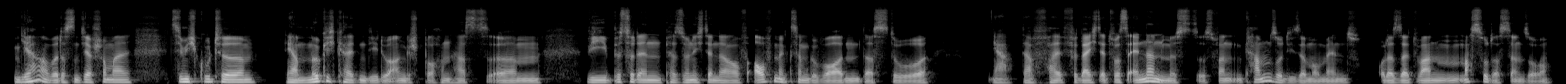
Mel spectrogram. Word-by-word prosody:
Ja, 115 +5 +3
aber 100 -6 +2
das 100 -1 -1
sind 105 - -2
ja 110 -2 +4
schon 115 - -1
mal 105 -1 +1 0.4
ziemlich 125 +1 +3
gute, 110 -5 +4 0.3
ja, 105 -2 +4
Möglichkeiten, 115 - +2
die 90 0 -2
du - - -1
angesprochen 85 -1 -3
hast. 80 -1 -6
Ähm, 85 0 0 0.4
wie 100 -1 +2
bist 115 +4 -2
du 120 - +2
denn 100 -2 +2
persönlich 100 0 -1
denn 100 -2 0
darauf 90 -2 -1
aufmerksam 105 -4 +2
geworden, 85 0 +1
dass - - -3
du 80 -1 0 0.6
ja, - - -5
da - - -2
fall 95 -1 -2
vielleicht 95 0 +1
etwas 100 0 -1
ändern 115 -1 +5
müsstest? 85 -1 -5
Wann 90 0 -3
kam 125 +11 0
so 100 - -1
dieser 85 -1 -4
Moment? 80 +1 -4
Oder 90 -1 +1
seit 90 0 -1
wann 90 0 +3
m 90 0 -2
machst - - 0
du - - +2
das - - -5
denn 75 +1 -4
so? 75 +2 -6
95 Hz, 185 wpm, -24 LUFS, 85-110 Hz, 0.6 s, ändern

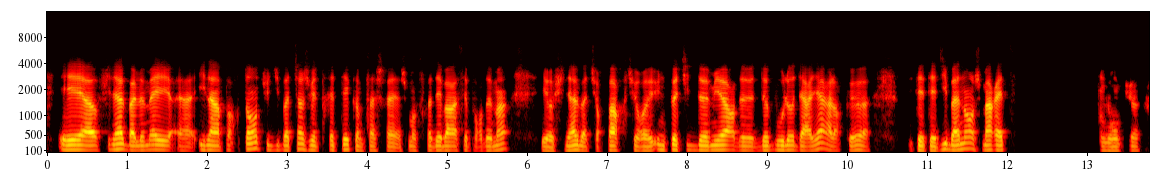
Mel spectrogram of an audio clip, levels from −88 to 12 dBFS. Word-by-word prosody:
et 125 0 +5
heu, 115 -1 +8
au - - -9
final, 130 +4 +3
bah, 110 - +4
le 115 0 -2
mail, 120 -1 +1
heu, 105 - -3
il 120 -1 -5
est - - +4
important, 140 +6 +1
tu 120 - -12
te - - -14
dis: 115 - -13
«Bah, 115 0 -1
tiens, 140 +4 -1
je 120 - -11
vais 115 - +1
le 110 - -12
traiter, 120 +5 -3
comme 115 -5 -6
ça, 110 - -3
je 105 - -15
serai 100 -2 -2
je - - -14
m'en 105 - -6
serai 110 - -4
débarrassé 110 -1 +1
pour - - -13
demain» 120 +7 -1 0.4
et 100 - -1
au 95 - 0
final, 115 +6 0
bah, 115 - -2
tu - - -11
repars - - +2
sur, 100 - -3
heu, 105 - 0
une 120 -4 -5
petite 120 -2 -1
demi-heure 120 +1 +3
de 110 -1 -2
de 105 +3 -3
boulot 120 +1 -1
derrière 115 +7 +1
alors 100 -3 -1
que, - - -4
heu, 115 +1 -1 0.5
tu - - -26
t'étais 105 - +1
dit: 140 - -2
«Bah, 120 -1 +5
non, 145 0 0
je 140 - -12
m'arrête». 120 -1 +4 1.2
Donc, 100 -1 -4
heu 105 - -6
115 Hz, 250 wpm, -24 LUFS, 110-120 Hz, 1.2 s, heu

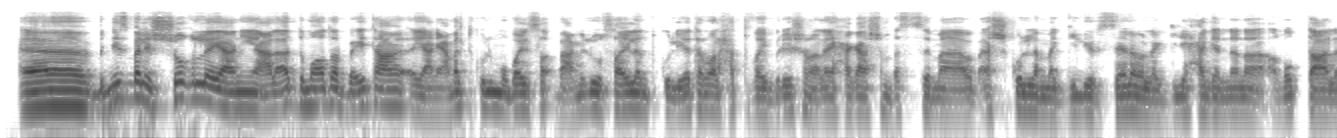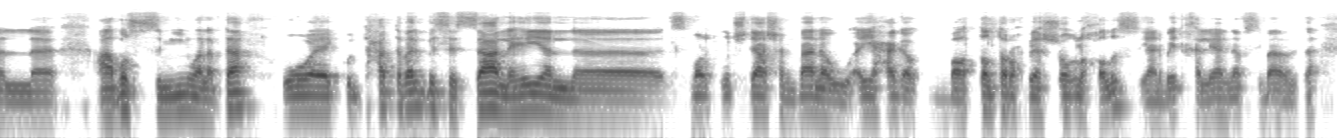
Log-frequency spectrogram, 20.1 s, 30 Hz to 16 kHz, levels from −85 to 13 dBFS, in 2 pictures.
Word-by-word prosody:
آآ، 130 +2 +8
بالنسبة 185 +8 +1
للشغل 180 +3 +2
يعني 125 -5 +6
على - - +4
قد 145 0 +1
ما 145 - +1
أقدَر 145 +1 +3
بقيت 140 +3 -2
اع 140 -1 +3
يعني 100 -2 +1
عملت 125 +5 -1
كل 125 0 -2
الموبايل 115 -1 +1
س - - -6
باعمله 115 +2 -2
silent 120 0 0
كُلّيةً 105 +2 -3
ولا 115 -2 -1
حتى 95 - -10
vibration 100 +2 -4
ولا 95 +1 -3
أي 100 - 0
حاجة، 105 0 0
عشان 100 +1 -5
بس 100 +2 -12
ما 95 -3 -2
أبقاش - - -3
كل 110 -1 0
ما 100 -1 -2
تيجي 105 +2 -6
لي 105 - 0
رسالة 105 +1 -1
والّا 95 -3 -1
تيجي 85 +4 -12
لي 105 - -3
حاجة 100 -1 -3
إن 95 0 -5
أنا 100 -1 -3
أنُطّ 105 +1 -4
على 90 -1 +3
ال 85 0 -3 0.3
أبُص 95 +2 0
مين 105 +3 -1
والّا 100 -3 +1
بتاع. 125 +1 +2 0.2
وكنت 105 0 +2
حتى 125 0 -3
بالبس 125 0 -1
الساعة 125 0 +5
اللي 105 -3 +2
هي 110 +2 +3
ال 100 -2 0 0.7
الsmart 105 0 -4
watch - - -7
دي - - +3
عشان 90 - -2
بقى 105 +2 +2
لو 90 -3 -2
أي 100 +1 -1
حاجة، - - -1
و - - -13
بطَّلت 90 0 -2
أرُوح - - 0
بيها - - 0
الشغل 105 -1 -3
خالص، 135 +1 -5
يعني 85 -1 -5
بقيت 95 +2 -5
اخلِّيها 95 +2 -5
لنفسي 95 +1 -10
بقى - - -3
وده - - -11
105 Hz, 220 wpm, -26 LUFS, 100-125 Hz, 0.7 s, آآ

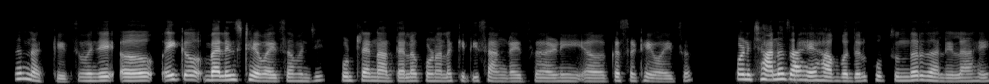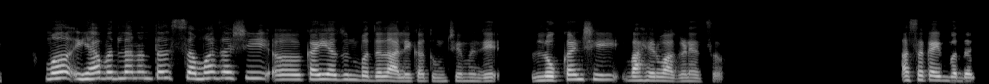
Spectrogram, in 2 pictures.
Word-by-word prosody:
तर 260 - +1
नक्कीच, 155 - -4
म्हणजे 170 +2 +2
अ, - - +1 0.4
एक 220 +2 +4 0.2
बॅलन्स 205 +2 +5
ठेवायचा 160 -4 +2
म्हणजे, 160 +3 -7 0.2
कुठल्या 185 0 0
नात्याला 160 -1 0
कोणाला, 165 -1 -3
किती 170 -1 -7
सांगायचं 150 +1 -5
आणि 150 0 -4
अ, 145 -1 -2
कसं 170 -1 -3
ठेवायचं. 145 -1 -5 0.5
पण 235 -1 +4
छानच 240 +1 +5
आहे 205 -2 +3
हा 180 - +4
बदल 165 0 0
खूप 190 -3 -6
सुंदर 190 +3 0
झालेला 155 -4 -2
आहे. 160 0 -6 0.5
मग 280 +3 +7
ह्या 255 +2 +4
बदलानंतर 290 +1 0 0.2
समाजाशी 285 +1 +1
अ, 225 +1 0
काही 230 0 +4
अजून 225 -1 0
बदल 185 -2 0
आले 160 -2 +2
का 160 - -4
तुमचे 160 +2 -8
म्हणजे, 160 0 -5 0.5
लोकांशी 225 +3 +1
बाहेर 185 -1 +2
वागण्याचं? 155 -3 -4 1.8
असं 195 +2 -1
काही 195 -2 +4
बदल? 165 -2 0
185 Hz, 135 wpm, -21 LUFS, 160-225 Hz, 1.8 s, मग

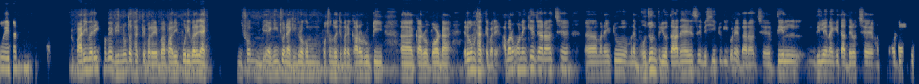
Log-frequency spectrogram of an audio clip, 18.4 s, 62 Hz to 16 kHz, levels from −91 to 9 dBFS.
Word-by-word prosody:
তো - - -5
এটা 180 +1 +2
কিন্তু 185 -1 -12 0.8
পারিবারিকভাবে 170 +4 +4
ভিন্নতা 145 +3 -1
থাকতে 145 - -3
পারে 125 -1 +4
বা 120 - +4
পারি 130 0 +3
পরিবারের 140 -1 +6
এক - - +3 0.8
সব 155 0 -2 0.4
একেক 135 +3 -4
জন 150 -2 +2
একেক - - -7
রকম 130 +1 -1 0.3
পছন্দ 135 - -6
হইতে 125 - -5
পারে। 120 - +1
কারো 125 +1 +4
রুটি 130 0 -2 0.5
আ - - +4 0.3
কারো 120 -1 +4
পরোটা 125 -2 +5 0.4
এরকম 165 +2 +4
থাকতে 150 - +4
পারে। - - -3 0.2
আবার 165 - +5
অনেকে 170 +2 -3
যারা 165 -1 +4
আছে 175 +2 -9 0.5
আ - - -1 0.2
মানে 130 0 -6
একটু 150 - -7 0.3
মানে 130 - -4
ভোজনপ্রিয় 145 0 0
তারা 130 0 +7
দেখা 140 0 +2
গেছে 140 0 -6
বেশি - - -9
একটু 285 - -17
কি 280 - -8
করে - - -3
তারা 115 -1 +1
হচ্ছে 120 - -13 0.3
তেল 145 0 +1 0.6
দিলে 135 +2 -1
নাকি 135 +1 -2
তাদের 125 - +2
হচ্ছে 125 - -6 0.5
পরোটা 130 +1 -2
একটু - - -13
140 Hz, 170 wpm, -24 LUFS, 130-165 Hz, 0.8 s, তারা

